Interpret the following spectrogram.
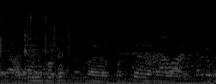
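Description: Faint, distant voices in the background, low under the quiet ground ambience.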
